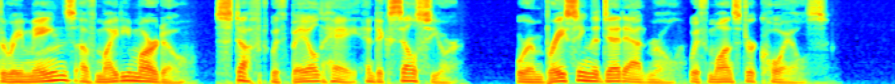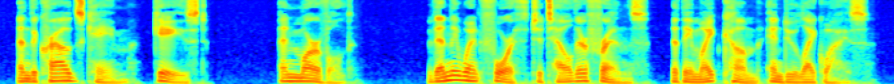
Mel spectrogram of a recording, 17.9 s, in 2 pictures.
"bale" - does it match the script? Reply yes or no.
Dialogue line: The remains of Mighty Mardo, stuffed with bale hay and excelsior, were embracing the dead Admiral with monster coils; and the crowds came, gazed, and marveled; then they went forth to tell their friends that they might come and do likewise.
no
